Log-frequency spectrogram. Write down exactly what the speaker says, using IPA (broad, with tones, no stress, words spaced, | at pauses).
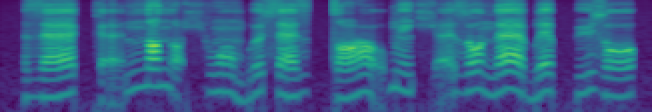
zæː˨˦kːæ̰˨˦nːɑ˥n ɑ̰˧˥˧çvɔ̃˥˨ bɵ˥sæ˨˦ztːɑ˨˦ ɦɔ̰˨˦bẽ˨˦ çæ̰˧˥˧ zɔ˥˨næː˥˨bɛ˥˨ pːy˧˥˧zɔ˨˦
